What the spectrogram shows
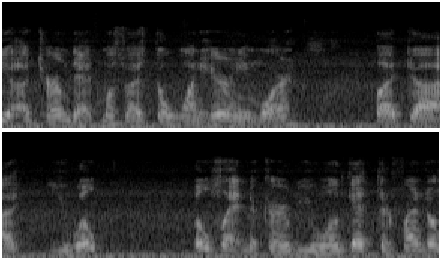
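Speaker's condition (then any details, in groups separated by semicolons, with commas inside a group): Sca15, spinocerebellar ataxia type 15; diagnosed about 25 years ago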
